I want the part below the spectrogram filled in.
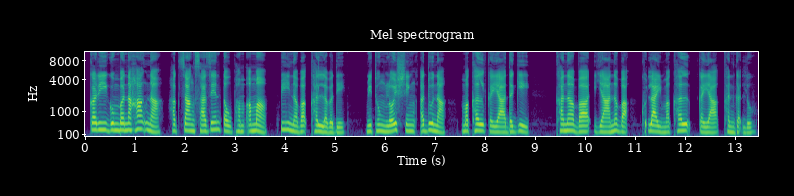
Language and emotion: Manipuri, neutral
